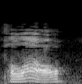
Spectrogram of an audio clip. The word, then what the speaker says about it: palal: It's pronounced palal. P-A-L-A-L is how it's spelled in the transliterated English word version.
